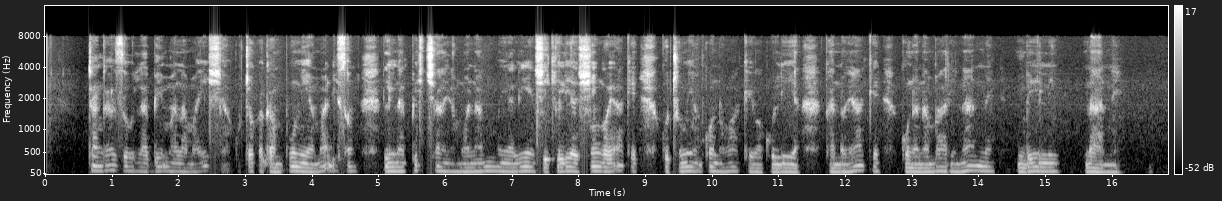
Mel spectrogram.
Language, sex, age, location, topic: Swahili, male, 18-24, Mombasa, finance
